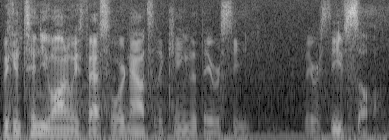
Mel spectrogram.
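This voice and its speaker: A man in his late twenties preaching a sermon as pastor, talking conversationally and swinging from emphatic to quiet. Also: on the low side, fairly even intonation, fast talker. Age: 20s. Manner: conversational, rising to emphatic then dropping soft. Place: church sanctuary. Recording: long church hall reverb.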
